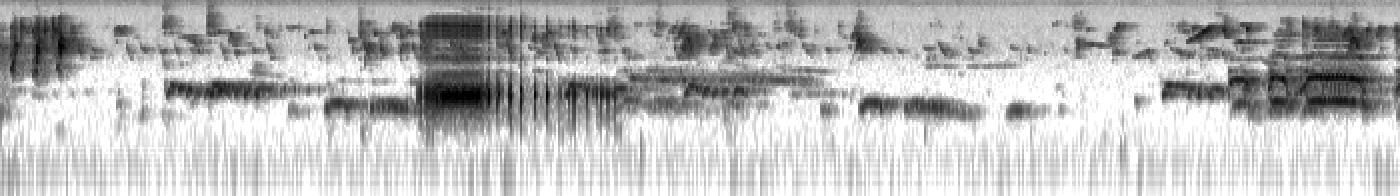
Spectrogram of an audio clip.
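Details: Long call from a decoy zebra dove: one strong burst rolling into quick repeated staccato coos lasting over a second, surrounded by scattered whistles and chirps of other small birds.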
